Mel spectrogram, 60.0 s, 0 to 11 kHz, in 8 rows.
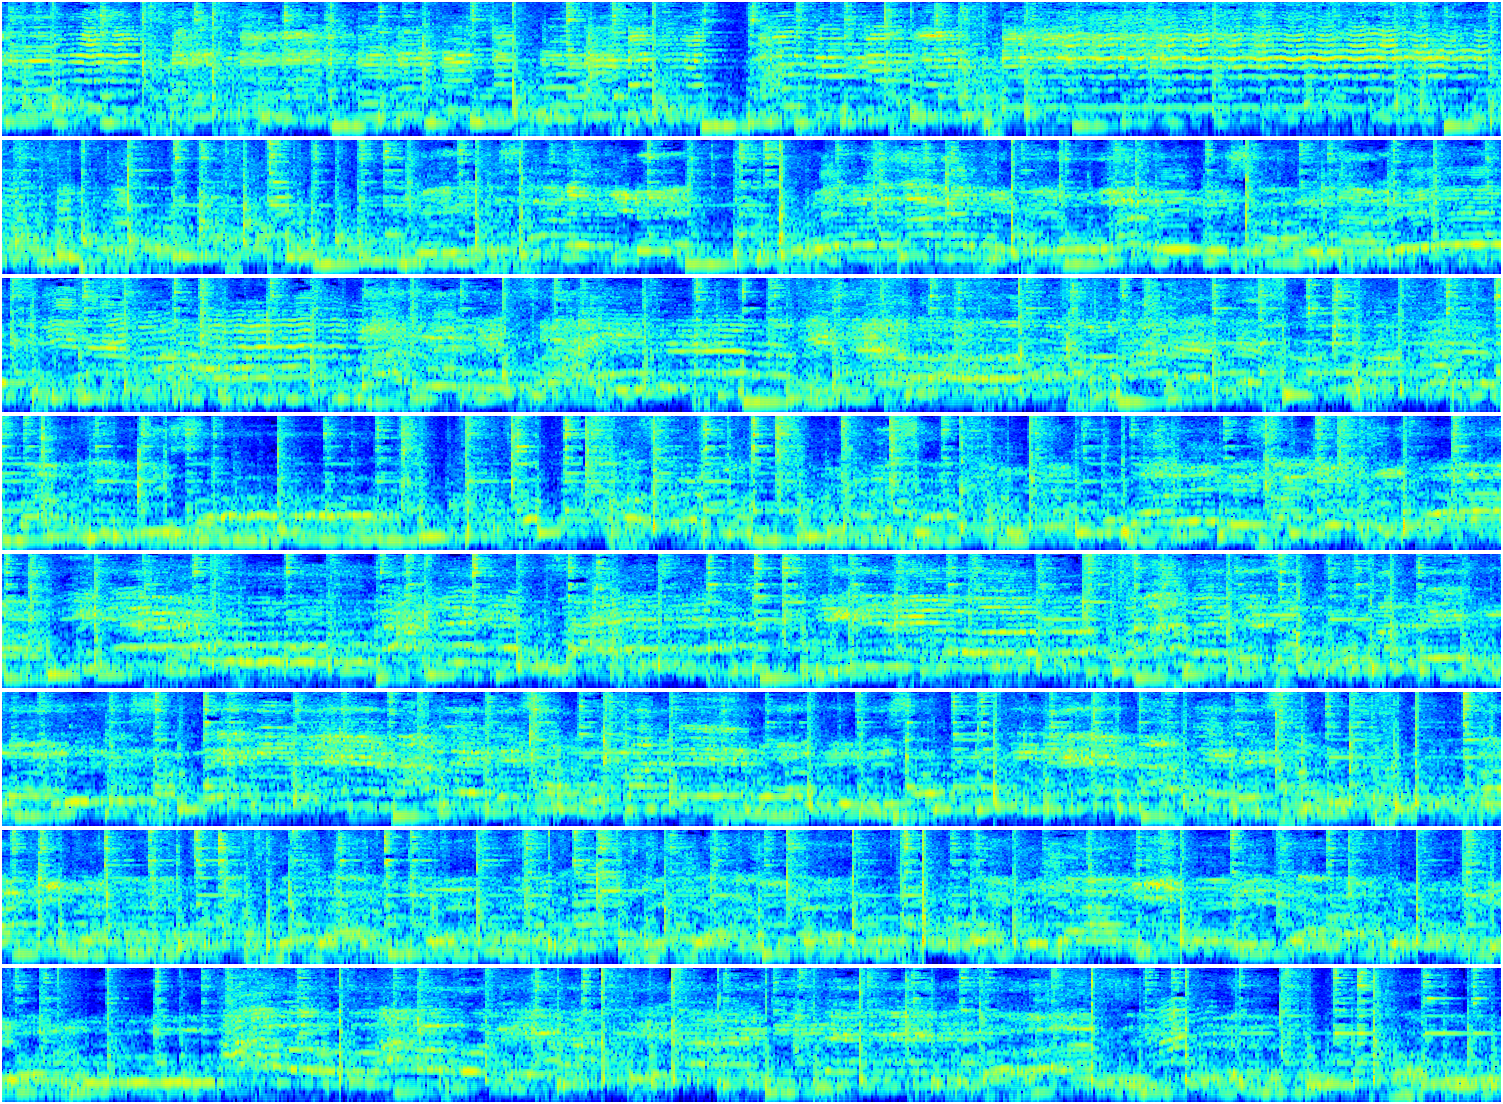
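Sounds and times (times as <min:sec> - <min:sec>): group singing: 0:00.0 - 0:59.9
hand drums fast beat: 0:00.0 - 0:59.9
held melody line: 0:00.0 - 0:59.9.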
